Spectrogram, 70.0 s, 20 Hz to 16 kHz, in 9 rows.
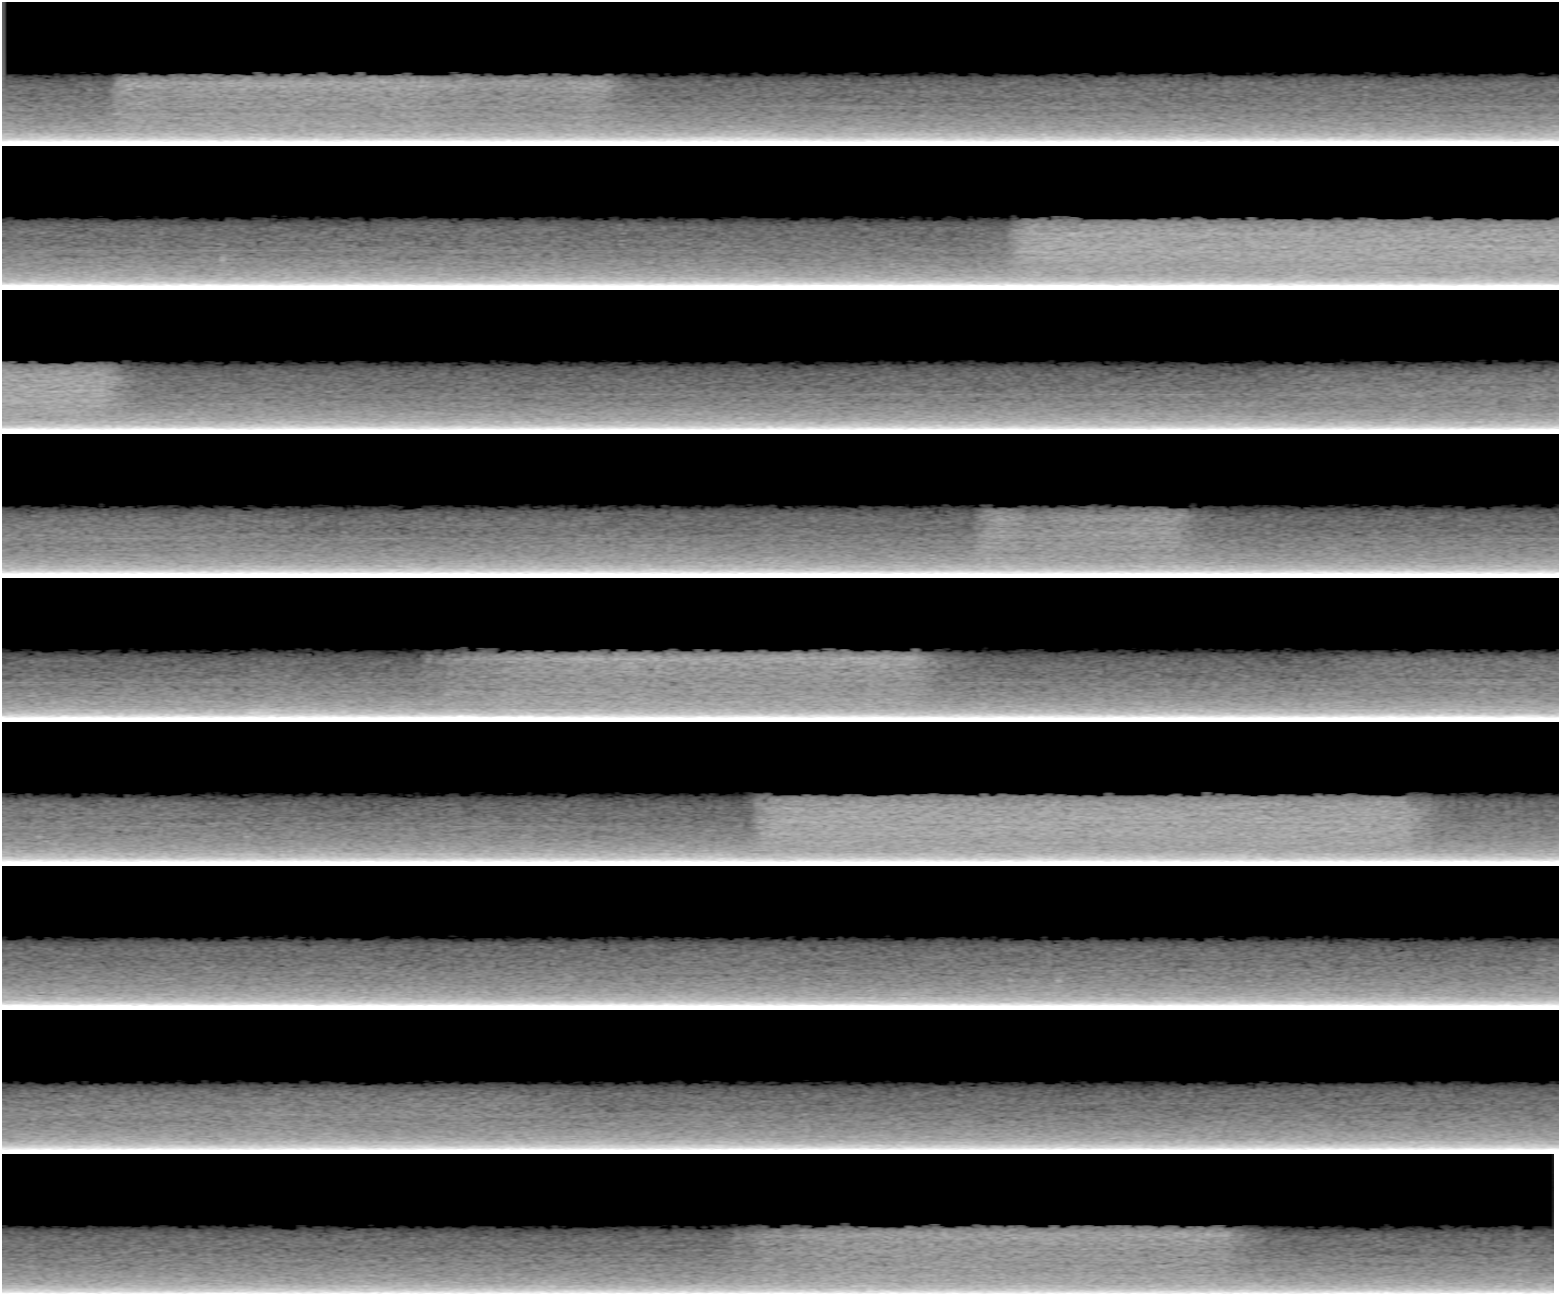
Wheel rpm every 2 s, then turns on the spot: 0, 0, 0, 0, 0, 0, 0, 0, 0, 0, 0, 0, 0, 0, 0, 0, 0, 0, 0, 0, 0, 0, 0, 0, 0, 0, 0, 0, 0, 0, 0, 0, 0, 0, 0.
none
